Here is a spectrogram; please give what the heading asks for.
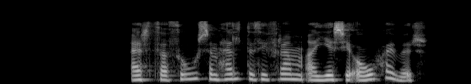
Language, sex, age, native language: Icelandic, female, 30-39, Icelandic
